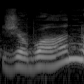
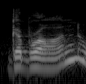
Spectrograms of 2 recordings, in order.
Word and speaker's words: Gibran: And today, our wisdom comes from the Lebanese American artist, writer, and philosopher, Khalil Gibran, or Gibran, whichever way you want to pronounce it.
